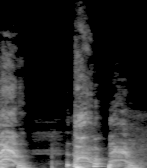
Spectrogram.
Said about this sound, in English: coughing through the mic.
